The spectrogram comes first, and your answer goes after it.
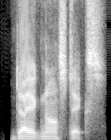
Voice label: "Diagnostics", American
